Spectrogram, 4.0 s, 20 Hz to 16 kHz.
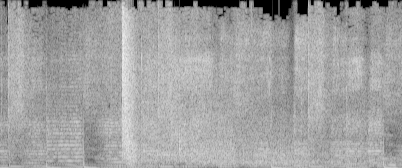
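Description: Electronic background music with a steady beat and repeated falling bass notes runs throughout. About a second in, a single 8mm Remington Magnum rifle shot is fired over it, followed by a fading echo.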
